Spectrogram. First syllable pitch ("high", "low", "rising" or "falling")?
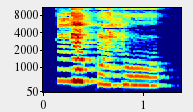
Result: high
